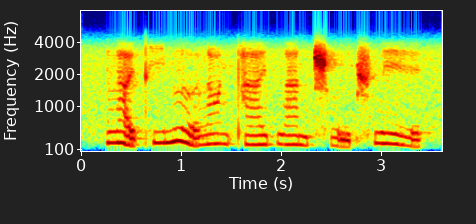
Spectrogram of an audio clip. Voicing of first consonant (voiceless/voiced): voiced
